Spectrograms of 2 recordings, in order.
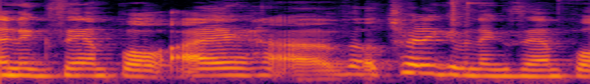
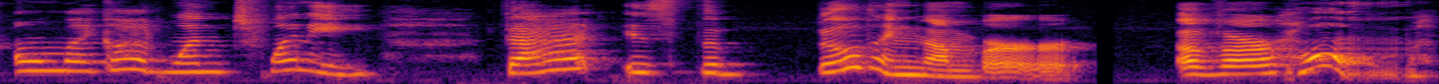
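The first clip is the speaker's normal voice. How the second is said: high, stunned "oh my God"; shocked gasp; 6 semitones higher than usual. Retold or imitated. To the medium, family suddenly stunned. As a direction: realize it all at once, voice jumping up.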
